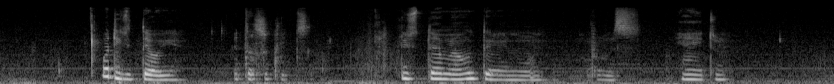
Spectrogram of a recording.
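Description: A young boy asks questions.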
